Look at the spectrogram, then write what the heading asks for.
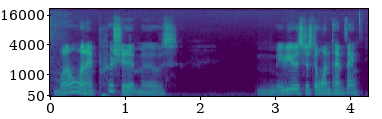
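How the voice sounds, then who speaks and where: Casting: actor as easygoing, inquisitive young skeptic, hesitant but highly animated in pitch, naturalistic audio-fiction dialogue. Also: moderate pace, vocal fry, a little hiss or hum. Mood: curious. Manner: hesitant, casual, questioning. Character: casual, curious, skeptical jobless young friend.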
